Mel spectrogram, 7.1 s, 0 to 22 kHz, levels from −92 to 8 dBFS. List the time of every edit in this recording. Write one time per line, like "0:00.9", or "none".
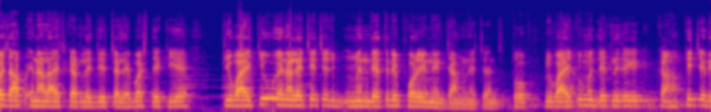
none

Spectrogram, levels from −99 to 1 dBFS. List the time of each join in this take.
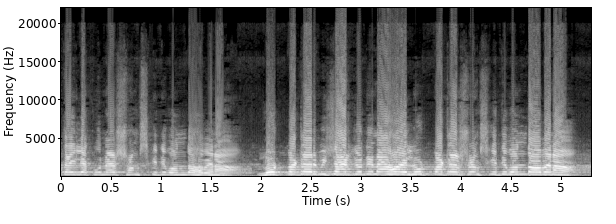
0:01.8

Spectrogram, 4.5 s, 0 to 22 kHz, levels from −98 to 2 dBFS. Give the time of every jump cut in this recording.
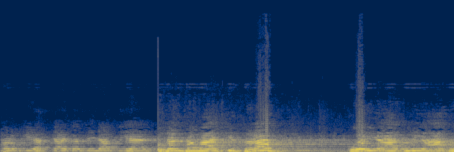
0:01.6

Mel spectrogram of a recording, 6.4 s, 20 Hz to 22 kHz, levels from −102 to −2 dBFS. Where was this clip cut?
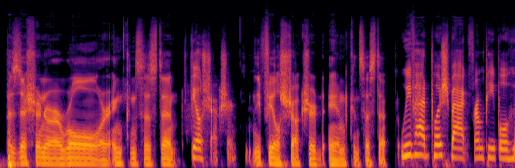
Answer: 0:04.9

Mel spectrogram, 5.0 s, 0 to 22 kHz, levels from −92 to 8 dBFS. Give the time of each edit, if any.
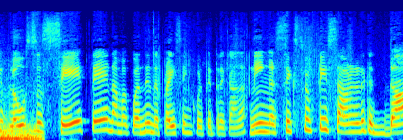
none

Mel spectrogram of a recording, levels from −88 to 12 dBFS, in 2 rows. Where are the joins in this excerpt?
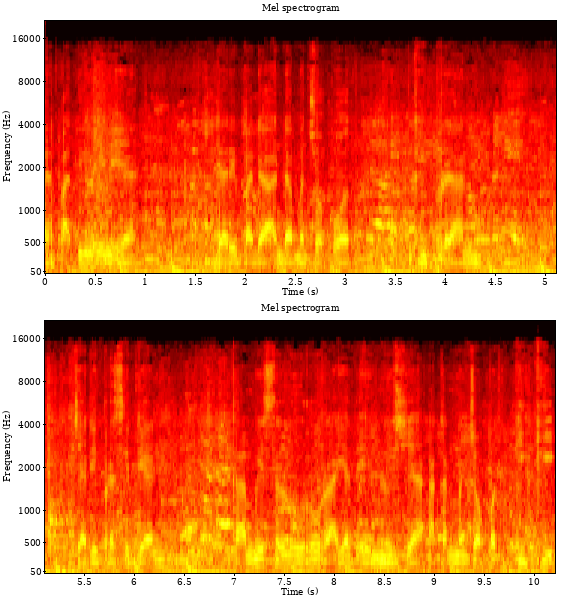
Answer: none

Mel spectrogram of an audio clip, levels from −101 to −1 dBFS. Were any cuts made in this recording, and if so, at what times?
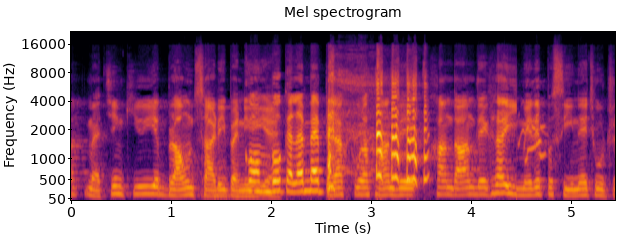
0:02.5
0:04.4

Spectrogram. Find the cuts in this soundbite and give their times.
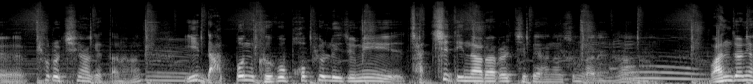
none

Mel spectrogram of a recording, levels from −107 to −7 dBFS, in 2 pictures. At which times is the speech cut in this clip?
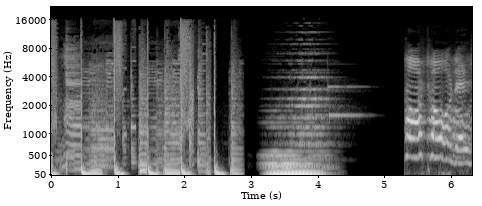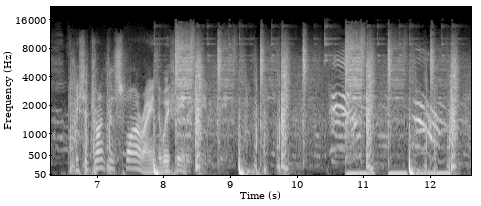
0:02.9
0:05.1

